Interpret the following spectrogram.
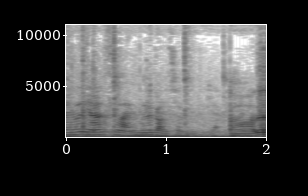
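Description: A person speaking, with no other clear sound standing out.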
